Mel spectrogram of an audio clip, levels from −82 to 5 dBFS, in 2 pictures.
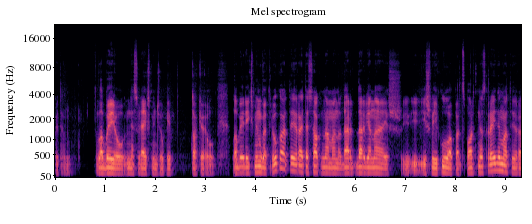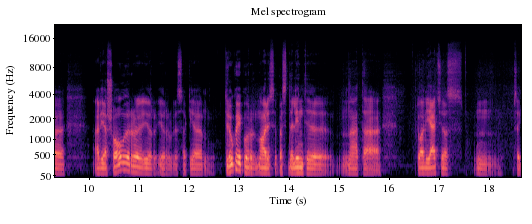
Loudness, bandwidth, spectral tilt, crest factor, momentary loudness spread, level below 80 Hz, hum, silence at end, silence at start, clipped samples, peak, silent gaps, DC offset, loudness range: -20 LUFS; 12.5 kHz; -6 dB/octave; 18 dB; 15 LU; -60 dBFS; none; 0 s; 0 s; under 0.1%; -2 dBFS; none; under 0.1%; 3 LU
